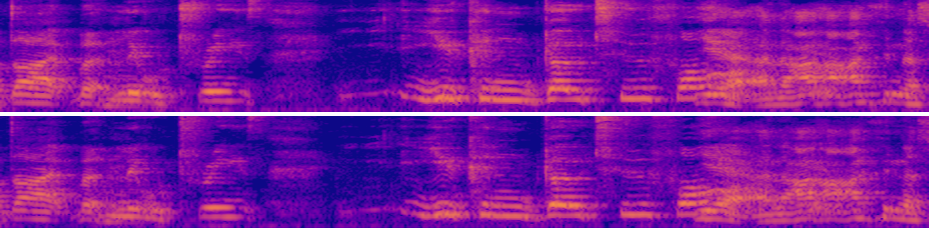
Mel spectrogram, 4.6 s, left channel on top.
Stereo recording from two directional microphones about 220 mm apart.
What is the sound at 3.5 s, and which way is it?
Speech, 20° right (ahead or behind).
